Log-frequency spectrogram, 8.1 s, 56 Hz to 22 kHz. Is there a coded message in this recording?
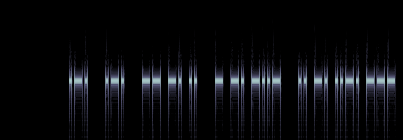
Yes: Morse code from 1.4 to 7.9 s, heard as a keyed tone, about 22 wpm, 700 Hz. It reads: R R MNI TNX INFO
